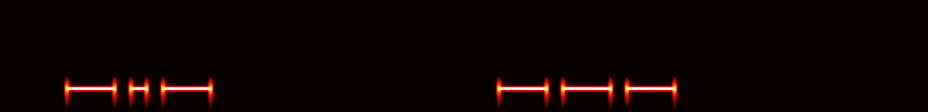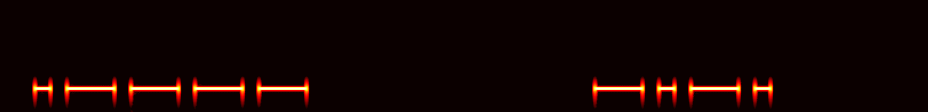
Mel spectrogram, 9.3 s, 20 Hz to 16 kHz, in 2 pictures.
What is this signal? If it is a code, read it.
Morse code, heard as a keyed tone, about 15 wpm, spaced as for 5 wpm, 700 Hz. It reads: KO1C
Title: USA Call Signs - 6x Character Spacing - 15wpm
